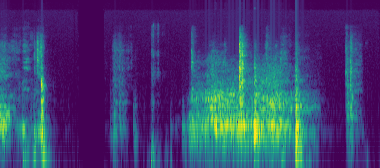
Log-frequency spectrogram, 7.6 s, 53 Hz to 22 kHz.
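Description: A large drawer in a 2001 Chevy camper van slides along its drawer slides with a rumbling rolling noise and wooden knocks, ending in a couple of clunks as it opens and shuts, heard close and alone.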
